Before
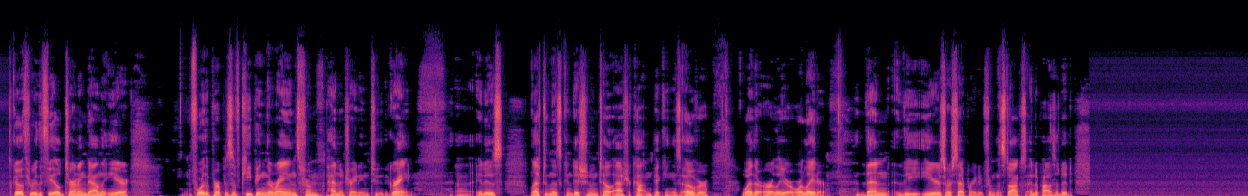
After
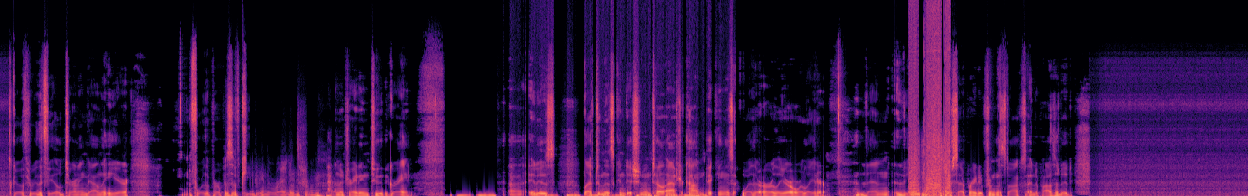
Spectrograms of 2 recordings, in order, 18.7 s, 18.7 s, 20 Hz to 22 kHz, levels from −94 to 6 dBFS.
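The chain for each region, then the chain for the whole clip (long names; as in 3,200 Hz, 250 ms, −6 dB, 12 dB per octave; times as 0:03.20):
0:03.74–0:05.03: low-pass filter 2,600 Hz + double-tracking delay 34 ms −2.5 dB + highs frequency-modulated by the lows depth 0.54 ms
0:06.67–0:11.03: mu-law and A-law mismatch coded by A + downward compressor 12 to 1, threshold −18 dBFS + multiband delay without the direct sound lows, highs 790 ms, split 160 Hz
0:13.62–0:14.26: linear delta modulator 32 kbit/s, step −30.5 dBFS + wrap-around overflow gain 21.5 dB + low-shelf EQ 390 Hz +7 dB
whole clip: notch filter 760 Hz, Q 12; transient designer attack +2 dB, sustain −10 dB; compressor whose output falls as the input rises −24 dBFS, ratio −0.5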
